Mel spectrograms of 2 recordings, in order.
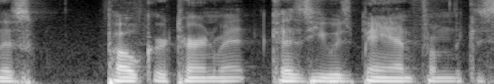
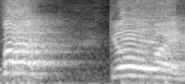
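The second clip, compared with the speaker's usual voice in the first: very high-pitched, shrill, loud screaming; 8 dB louder than usual. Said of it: "but why are you screaming?".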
